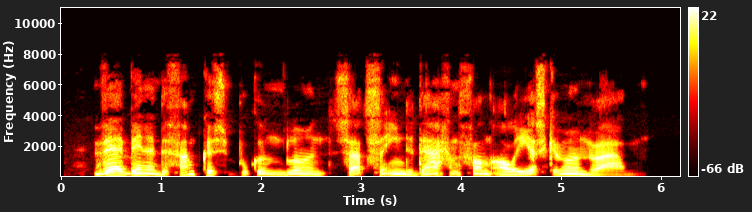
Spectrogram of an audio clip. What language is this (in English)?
Western Frisian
